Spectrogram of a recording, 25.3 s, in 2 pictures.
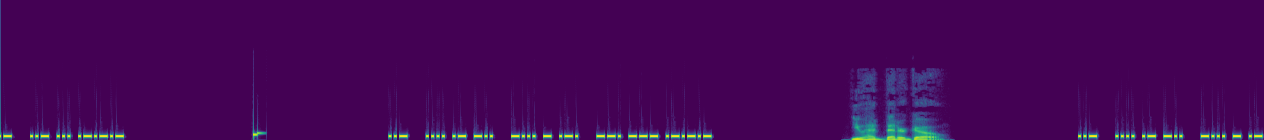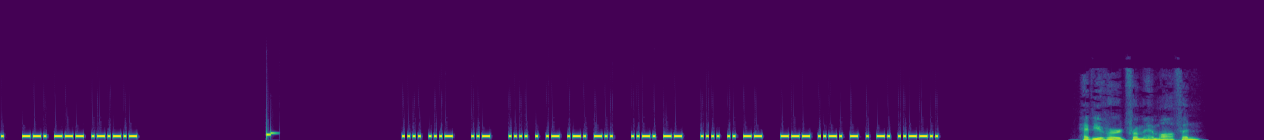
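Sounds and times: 
Morse code tones at 45 words per minute: 0.0 - 1.3, 3.9 - 7.2, 10.8 - 14.0, 16.7 - 22.1
speech: 8.5 - 9.5, 23.5 - 24.7.

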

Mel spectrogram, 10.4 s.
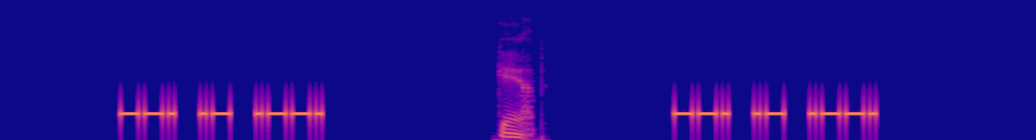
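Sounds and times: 
Morse code tones spelling a word: 1.2 - 3.3, 6.8 - 8.8
speech: 5.0 - 5.5.

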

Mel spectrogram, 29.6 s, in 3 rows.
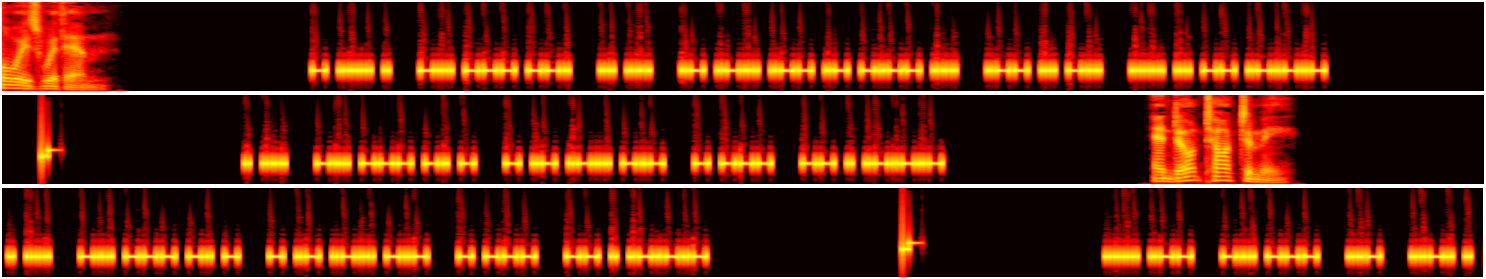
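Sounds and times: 
speech: 0.0 - 0.8, 17.6 - 18.5
Morse code tones at 40 wpm: 2.1 - 8.8, 11.5 - 16.2, 19.8 - 24.5, 27.1 - 29.6.

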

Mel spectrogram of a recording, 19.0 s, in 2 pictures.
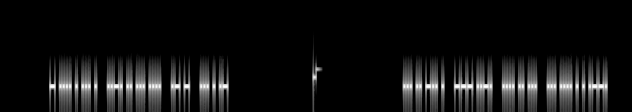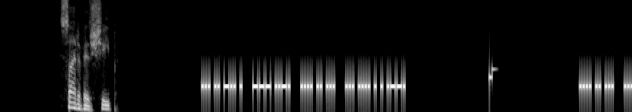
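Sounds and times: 
Morse code dits at 50 wpm: 0.8 - 3.4, 6.1 - 9.2, 12.5 - 15.6, 18.2 - 18.9
speech: 10.4 - 11.3.

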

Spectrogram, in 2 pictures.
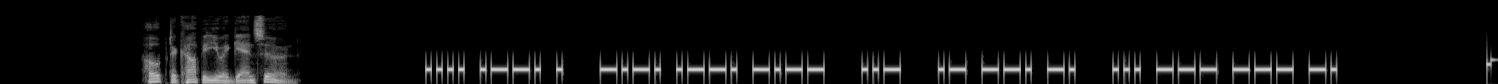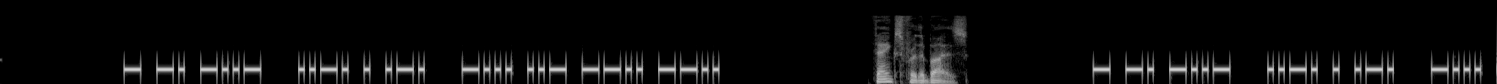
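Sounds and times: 
speech: 1.5 - 3.0, 23.7 - 24.7
Morse code practice tones: 4.3 - 13.4, 16.2 - 22.2, 26.0 - 29.9.

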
